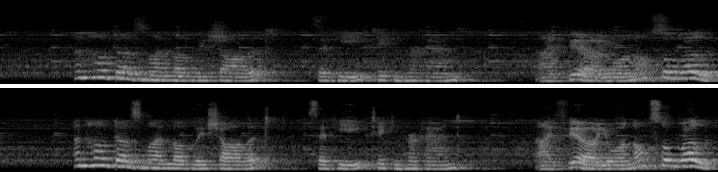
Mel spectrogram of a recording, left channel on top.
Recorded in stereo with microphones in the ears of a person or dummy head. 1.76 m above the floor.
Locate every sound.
0.7 s a woman speaking: 55° right (ahead or behind), 1.2 m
